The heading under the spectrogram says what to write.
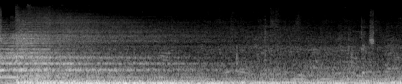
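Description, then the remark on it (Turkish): Steady, loud traffic rumble from a main street in Ortaköy that is busy with traffic at every hour of the day, with engines droning and a murmur of indistinct voices underneath. “Bar günün her saati taşıt seliyle çalkalanan ana caddeden denize doğru uzanan dar sokaklardan birinde yer alıyor.”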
